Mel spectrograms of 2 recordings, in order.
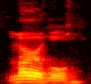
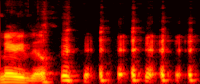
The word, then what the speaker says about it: Maryville: Absolutely, and if you're from that area, it's Merville instead of Maryville. I'm not from the area, so I call it Maryville. I call it like it's spelled. So shame on me. Locals will say it's Merville.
